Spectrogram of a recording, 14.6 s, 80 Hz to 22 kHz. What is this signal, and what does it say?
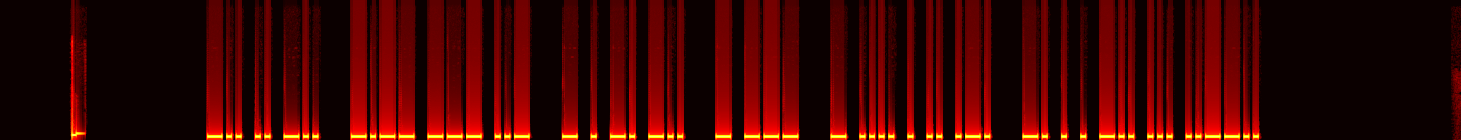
Morse code, heard as a keyed tone, about 25 wpm, 700 Hz. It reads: DID YOU TEND TO THEIR NEEDS?
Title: Sentences from Top 1000 Words - Review Part 5 - 25wpm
